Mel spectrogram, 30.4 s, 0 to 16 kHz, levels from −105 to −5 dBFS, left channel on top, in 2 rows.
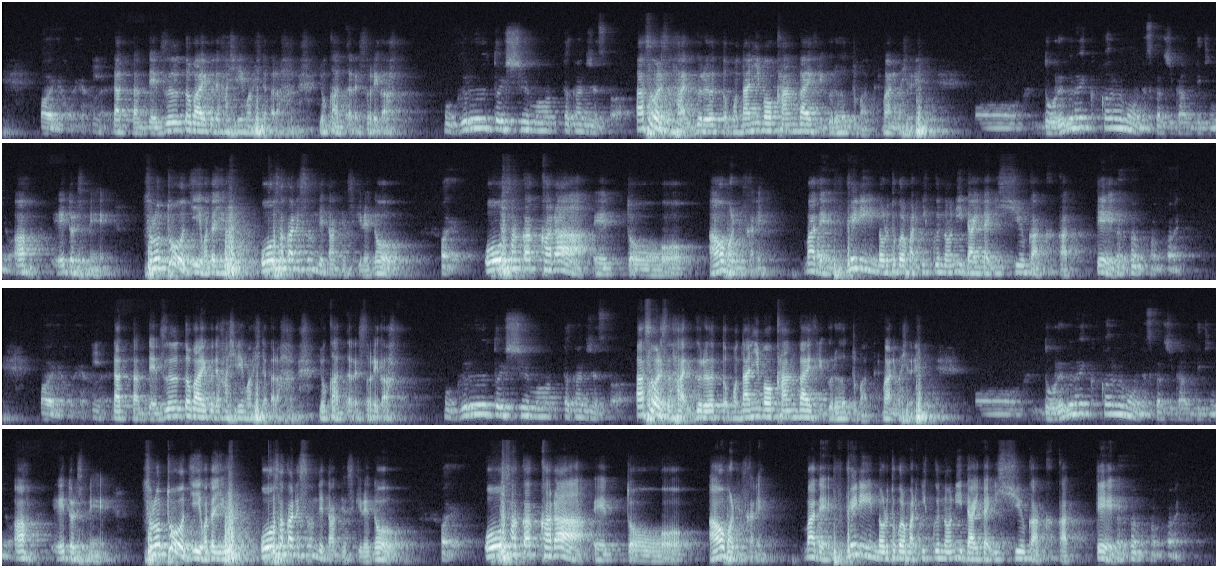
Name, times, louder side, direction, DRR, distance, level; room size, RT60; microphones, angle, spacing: voice 1, 0.5-1.4 4.3-4.4 5.5-7.8 12.2-12.7 13.0-15.4 20.7-20.9 25.3-25.5 29.1-29.9, equal, 10° left, 5 dB, 0.7 m, -31 dB
voice 2, 1.1-4.9 7.9-11.5 15.3-15.5 15.8-16.4 17.0-18.1 18.4-20.1 21.2-23.7 24.0-24.7 25.2-28.5 28.9-29.1, right 2 dB, 70° right, 8 dB, 0.9 m, -22 dB
10.0 x 5.7 x 5.9 m, 0.84 s
head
